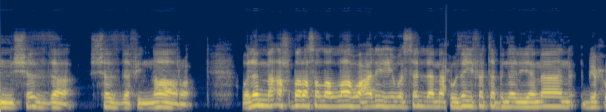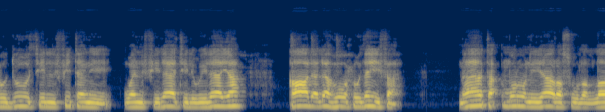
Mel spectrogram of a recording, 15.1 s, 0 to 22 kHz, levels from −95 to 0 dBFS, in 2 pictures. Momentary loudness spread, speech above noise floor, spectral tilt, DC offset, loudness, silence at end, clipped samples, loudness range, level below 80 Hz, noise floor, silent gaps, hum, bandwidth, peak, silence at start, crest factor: 11 LU; 54 dB; -8 dB/octave; under 0.1%; -17 LUFS; 0 s; under 0.1%; 4 LU; -74 dBFS; -70 dBFS; none; none; 7.4 kHz; 0 dBFS; 0 s; 18 dB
